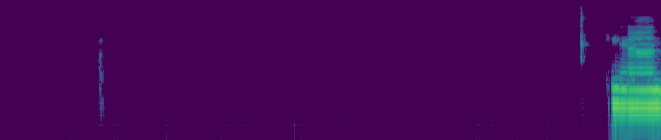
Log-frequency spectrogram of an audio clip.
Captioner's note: silence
